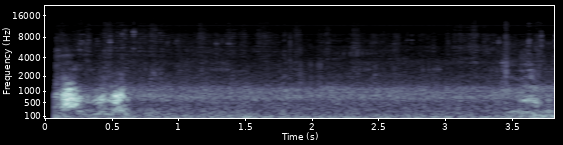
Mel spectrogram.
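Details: Delta, a husky, playing while the sun shines; two short, bright yipping vocal bursts in quick succession right at the start, then only soft background hiss for the remaining few seconds.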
